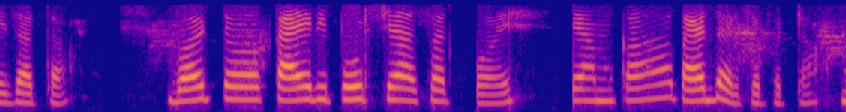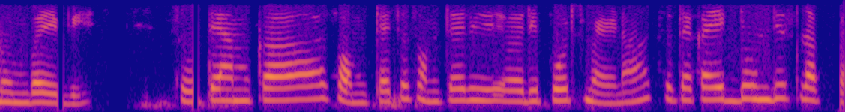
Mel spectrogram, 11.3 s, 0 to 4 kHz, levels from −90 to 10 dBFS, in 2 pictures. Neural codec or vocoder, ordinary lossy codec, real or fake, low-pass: none; none; real; 3.6 kHz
